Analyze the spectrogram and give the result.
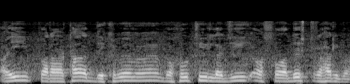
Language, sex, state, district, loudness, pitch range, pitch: Hindi, male, Bihar, Darbhanga, -15 LUFS, 145-175 Hz, 165 Hz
